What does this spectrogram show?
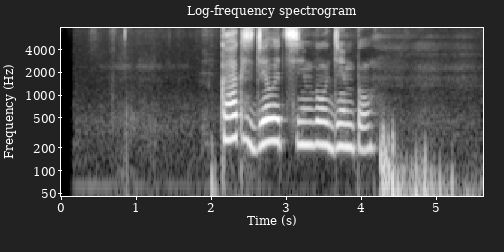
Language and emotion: Russian, neutral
